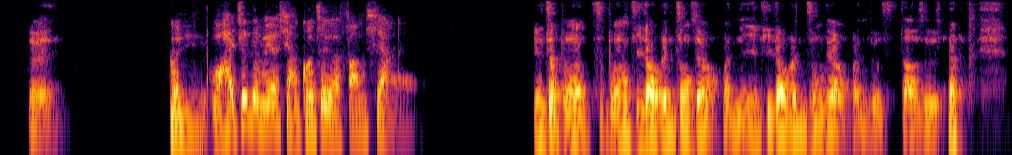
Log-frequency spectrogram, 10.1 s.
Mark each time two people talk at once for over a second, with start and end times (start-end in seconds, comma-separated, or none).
none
